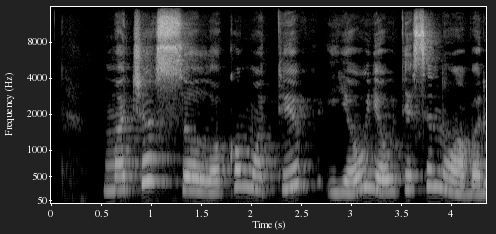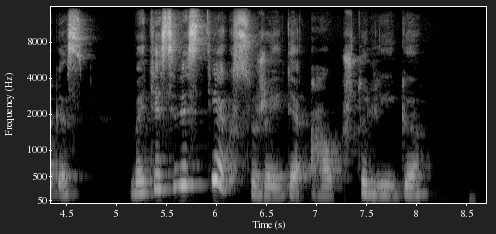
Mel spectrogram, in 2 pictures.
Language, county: Lithuanian, Tauragė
